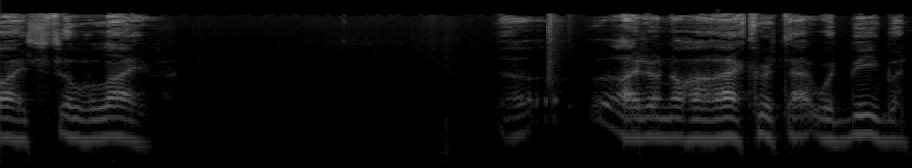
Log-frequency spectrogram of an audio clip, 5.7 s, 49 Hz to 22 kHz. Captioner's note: pauses for 3 seconds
